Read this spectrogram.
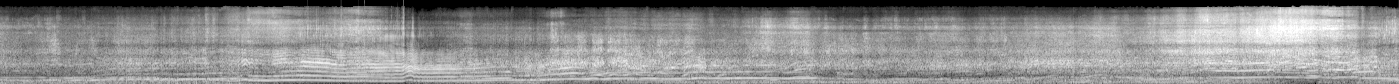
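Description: Car engines rev and whine loudly in the distance, rising and falling.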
